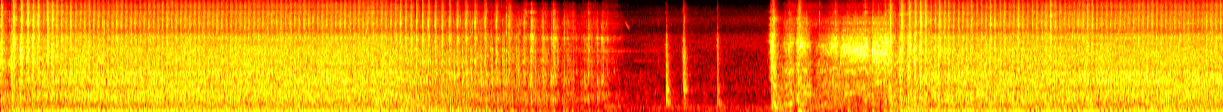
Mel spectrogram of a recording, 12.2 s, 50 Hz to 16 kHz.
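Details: Craftsman YS4500 lawn tractor repowered with a Kohler Courage engine, about 36°F cold morning: engine runs, dies away, then labored starter clicks and grunts before catching; starter hangs on the compression stroke despite double shims added to the starter mount.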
